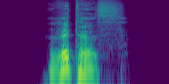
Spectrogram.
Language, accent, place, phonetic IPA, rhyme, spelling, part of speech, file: German, Germany, Berlin, [ˈʁɪtəs], -ɪtəs, Rittes, noun, De-Rittes.ogg
- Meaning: genitive singular of Ritt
